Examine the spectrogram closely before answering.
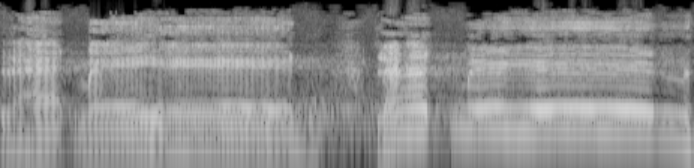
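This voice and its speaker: Over clear background noise, a man performs a put-on character voice at a fairly high pitch with very wide pitch swings. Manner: spooky.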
